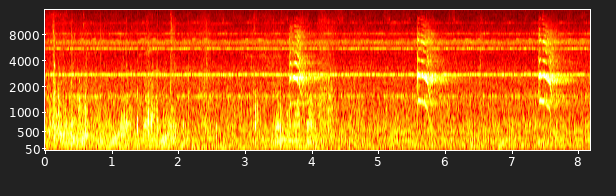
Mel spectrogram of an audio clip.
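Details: White-bellied Woodpecker in Vietnam in the evening as it grows dark: three loud, sharp, slightly falling calls about two seconds apart, over a steady high-pitched hum with faint voices early on.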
